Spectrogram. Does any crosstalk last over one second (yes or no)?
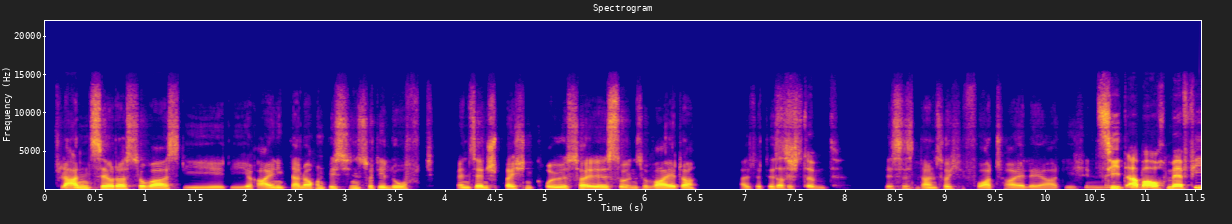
no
